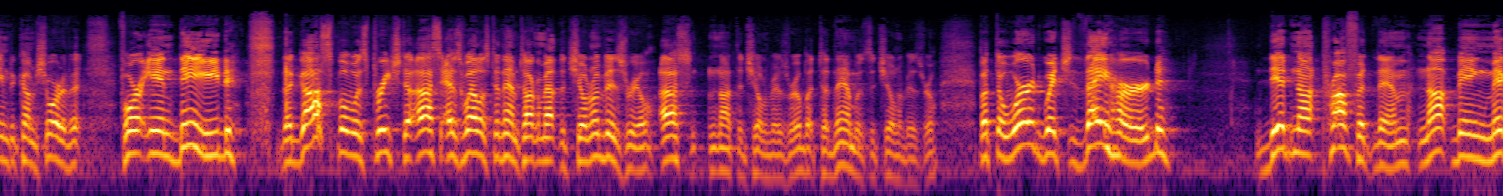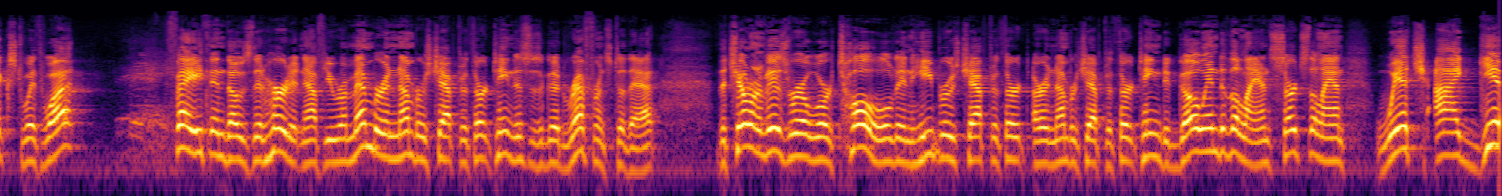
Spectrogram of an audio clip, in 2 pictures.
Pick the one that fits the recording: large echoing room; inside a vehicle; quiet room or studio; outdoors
large echoing room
